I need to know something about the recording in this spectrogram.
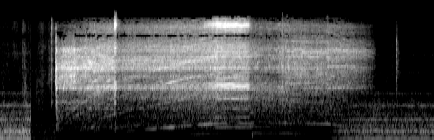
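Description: A small electric motor whirring, its pitch rising over a few seconds, with a scratchy hiss that drops in level about five seconds in and fades out near the end.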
